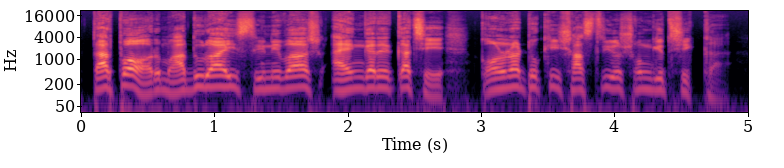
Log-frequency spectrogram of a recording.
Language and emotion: Bengali, neutral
